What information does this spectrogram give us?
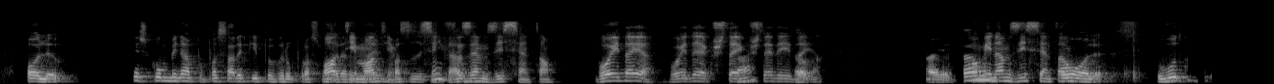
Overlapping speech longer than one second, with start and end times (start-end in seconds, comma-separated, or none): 3.2-4.8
